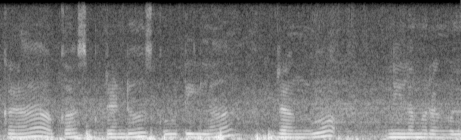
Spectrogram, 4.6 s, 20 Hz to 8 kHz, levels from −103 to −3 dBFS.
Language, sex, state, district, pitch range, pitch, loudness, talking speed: Telugu, female, Andhra Pradesh, Chittoor, 190-200 Hz, 200 Hz, -16 LUFS, 105 wpm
